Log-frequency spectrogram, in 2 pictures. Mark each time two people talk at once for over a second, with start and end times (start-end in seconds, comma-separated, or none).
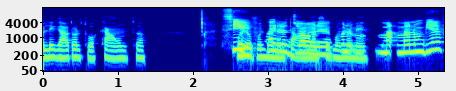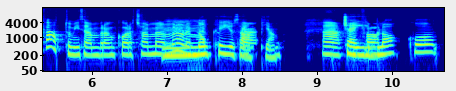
2.6-4.3, 6.9-8.5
